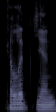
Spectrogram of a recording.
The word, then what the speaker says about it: callipygian: Starting off, bare buttock, and I meant to Google how to pronounce this word, so I'm just gonna first try get it right now. Calipgian. Calipgian. Callipygian.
